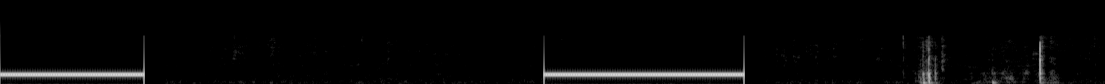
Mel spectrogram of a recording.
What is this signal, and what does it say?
Ringback tone (North America), 440 + 480 Hz.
